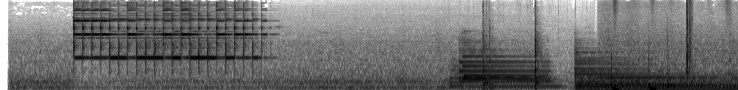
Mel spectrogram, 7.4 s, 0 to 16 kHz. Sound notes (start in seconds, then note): 0.7 alarms rings; 4.5 gentle music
